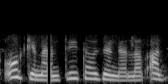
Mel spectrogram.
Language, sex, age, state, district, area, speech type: Kannada, female, 18-30, Karnataka, Dakshina Kannada, urban, conversation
